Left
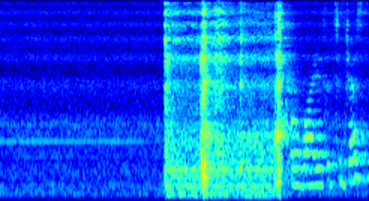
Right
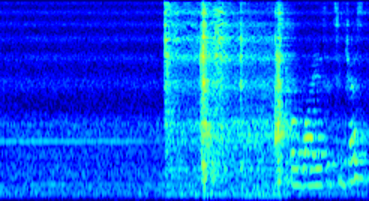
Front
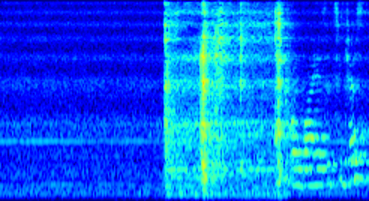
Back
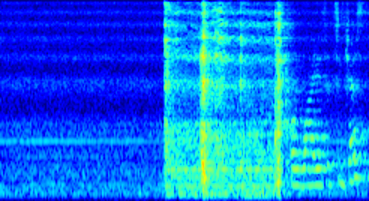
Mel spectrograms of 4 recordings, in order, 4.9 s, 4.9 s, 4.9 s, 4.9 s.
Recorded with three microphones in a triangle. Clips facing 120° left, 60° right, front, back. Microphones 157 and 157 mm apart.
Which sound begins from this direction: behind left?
Footsteps, at 2.2 s.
